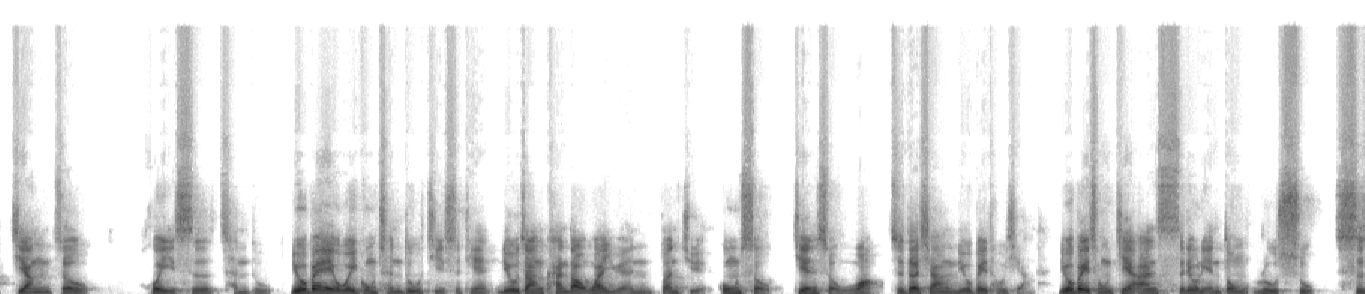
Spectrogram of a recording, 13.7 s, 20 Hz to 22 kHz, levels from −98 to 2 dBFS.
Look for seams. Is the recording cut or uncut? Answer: cut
